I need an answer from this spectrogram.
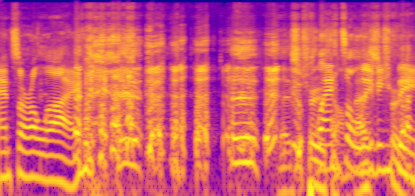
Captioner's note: group laughs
